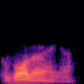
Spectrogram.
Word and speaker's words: Vålerenga: Is the with the circle on the top is an O, so it's Vålerenga.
